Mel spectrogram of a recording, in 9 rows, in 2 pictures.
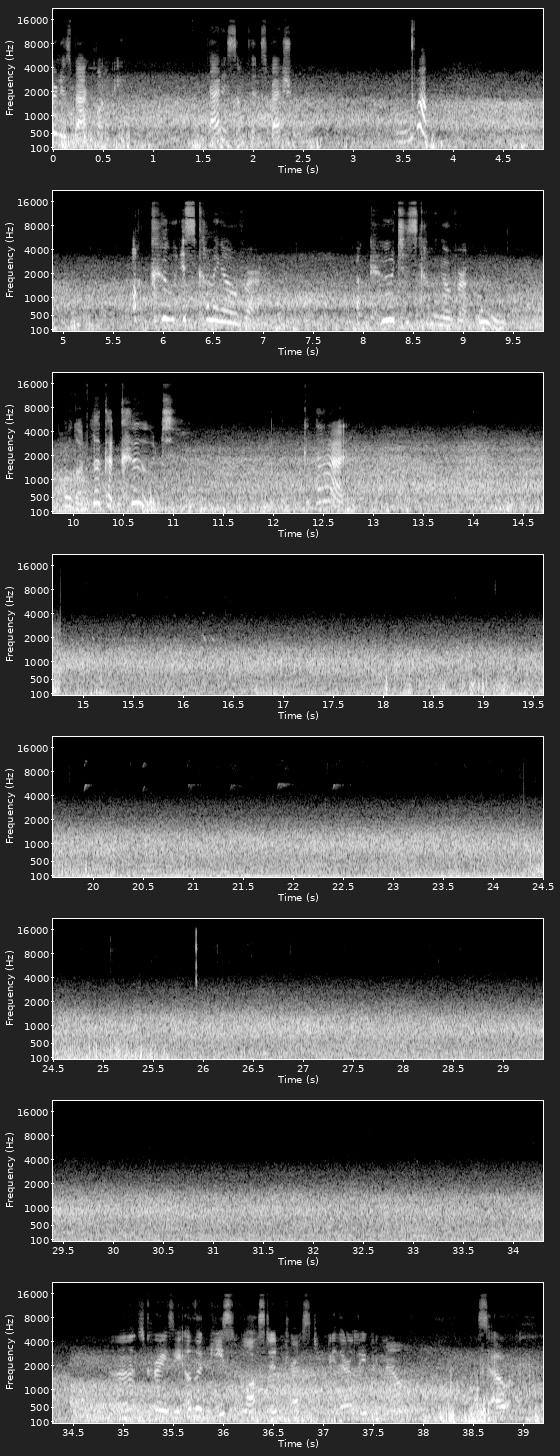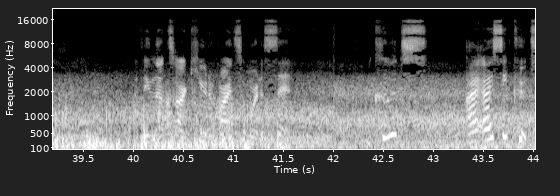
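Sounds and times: wind noise on microphone: 0:00.0 - 0:44.0.

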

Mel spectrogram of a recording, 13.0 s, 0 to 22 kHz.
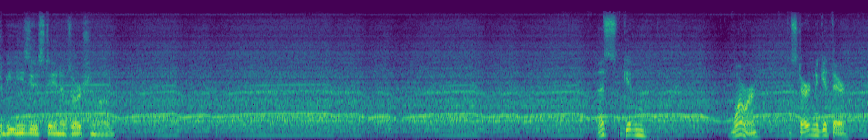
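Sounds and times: electrical whirring with whine: 0:00.0 - 0:13.0.

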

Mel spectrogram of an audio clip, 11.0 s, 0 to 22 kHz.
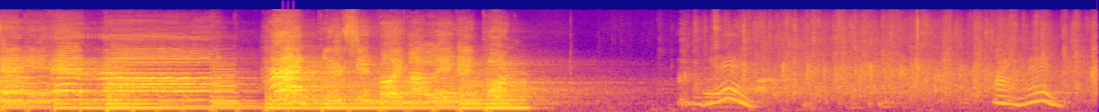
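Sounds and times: choir singing: 0:00.0 - 0:06.0
audience applauding: 0:06.8 - 0:10.9.

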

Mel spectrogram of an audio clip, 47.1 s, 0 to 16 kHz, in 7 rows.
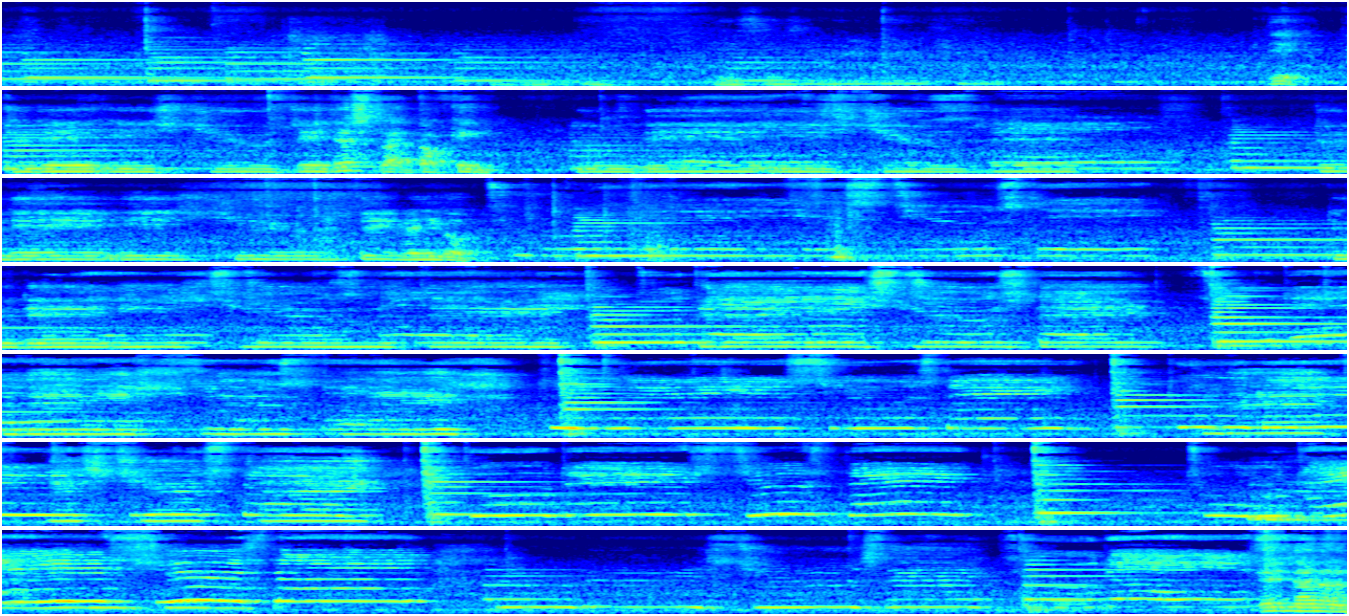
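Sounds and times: electronic keyboard notes: 0:00.0 - 0:04.6, 0:06.6 - 0:08.5, 0:16.0 - 0:18.2
girl singing vocal exercises: 0:09.6 - 0:38.6, 0:39.6 - 0:47.0.

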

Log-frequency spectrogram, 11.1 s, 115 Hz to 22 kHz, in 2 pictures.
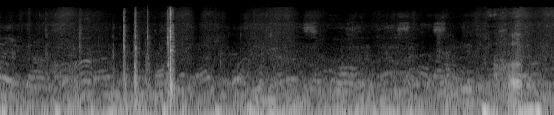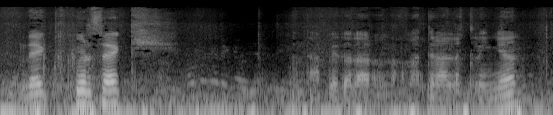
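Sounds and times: murmur of people talking: 0:00.0 - 0:11.0
steady low rumble: 0:00.0 - 0:11.0.

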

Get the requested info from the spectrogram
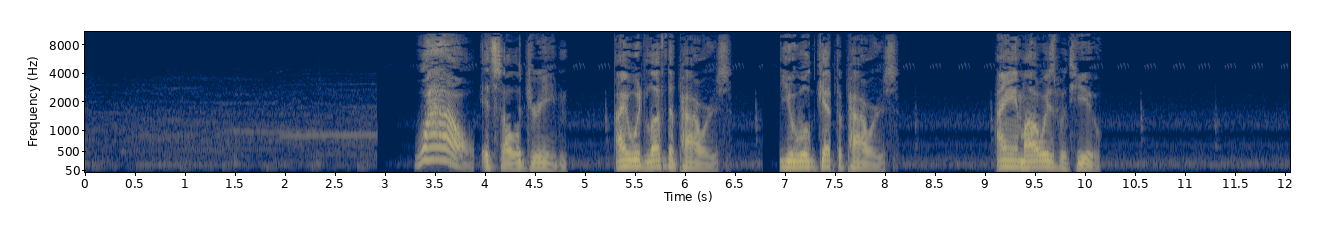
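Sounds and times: crickets chirping: 0:03.0 - 0:12.0.

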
